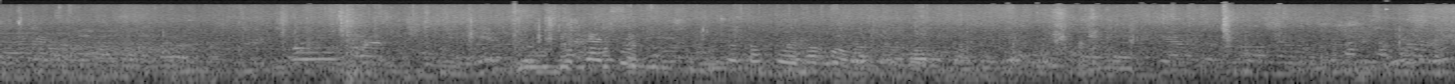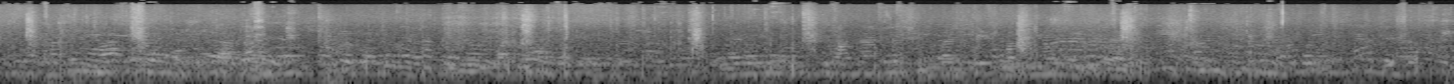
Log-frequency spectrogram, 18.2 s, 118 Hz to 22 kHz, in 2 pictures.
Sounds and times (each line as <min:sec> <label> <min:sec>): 0:00.0 Voices in Russian 0:18.1
0:00.0 Walkinth through rows of merchants 0:18.1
